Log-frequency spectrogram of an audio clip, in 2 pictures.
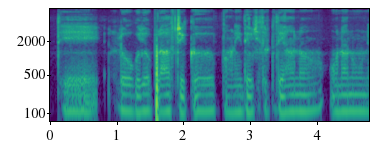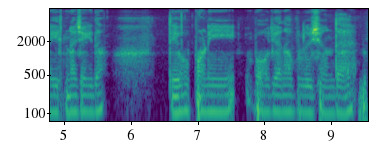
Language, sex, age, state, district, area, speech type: Punjabi, male, 30-45, Punjab, Patiala, rural, spontaneous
